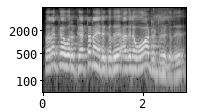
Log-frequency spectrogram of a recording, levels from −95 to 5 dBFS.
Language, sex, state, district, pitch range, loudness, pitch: Tamil, male, Tamil Nadu, Kanyakumari, 200-240 Hz, -13 LUFS, 215 Hz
